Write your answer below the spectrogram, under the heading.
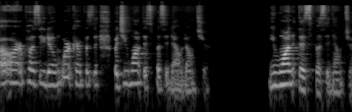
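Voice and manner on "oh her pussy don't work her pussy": put-on high, mild, half-yelled outburst. Acting out Warren screaming at the top of his lungs, mock-screaming as Warren. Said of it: "screaming at the top of his lungs".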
